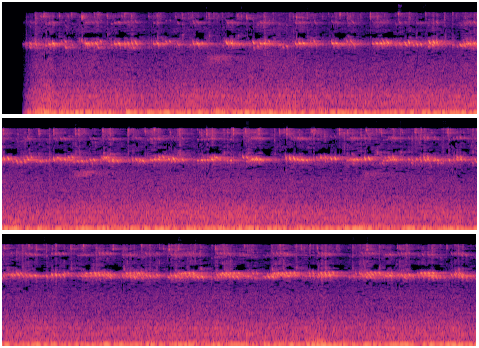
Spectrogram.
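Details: Crickets in a relaxing nature recording: a steady high-pitched trill runs continuously throughout, with a low rumbling hum underneath.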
